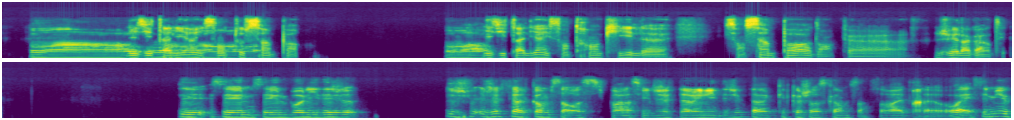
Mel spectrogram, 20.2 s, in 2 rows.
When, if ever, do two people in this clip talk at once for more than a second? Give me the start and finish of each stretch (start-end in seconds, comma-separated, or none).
1.2-2.7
